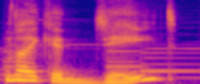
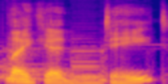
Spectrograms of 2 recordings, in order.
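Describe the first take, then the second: First: It is said in a put-on character voice. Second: It is said in his natural voice.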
